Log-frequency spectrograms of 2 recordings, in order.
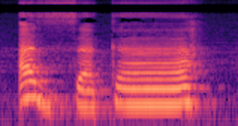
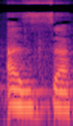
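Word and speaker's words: الزكاة: di atas Wow diletakkan jadi kita bacanya az-zakah bukan Azza kawah tersebut mereka baca al-quran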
